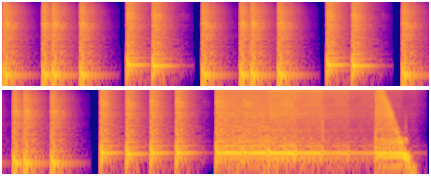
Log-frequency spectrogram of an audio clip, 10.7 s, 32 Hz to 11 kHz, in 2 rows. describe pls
Boat Motor Percussion w FX 90 BPM
Boat Motor Effected with Sugarbytes Looperator and played MPC style
FieldRecording, Mechanical, Motor, Motorway, Transport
